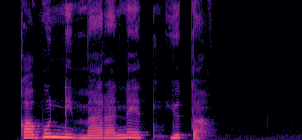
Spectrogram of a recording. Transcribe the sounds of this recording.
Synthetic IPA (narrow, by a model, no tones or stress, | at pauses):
kabunːimaɾanet̪̚jut̪a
